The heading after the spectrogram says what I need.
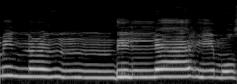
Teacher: നൂൻ സാക്കിനയ്ക്ക് ശേഷം ഇവഹാറിൻ്റെ അക്ഷരമായിട്ടുള്ള ഐൻ വന്നു. നൂൻ സാക്കിനയെ വ്യക്തമാക്കി മണിക്കാതെ ഉച്ചരിക്കുക.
